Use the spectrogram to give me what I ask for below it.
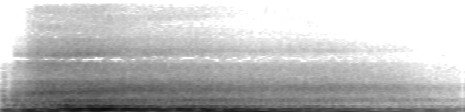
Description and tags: Created entirely in cool edit in response to friendly dragon post using my voice a cat and some processing. This dragon ingested psychotropic isotopes...
dragon, processed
